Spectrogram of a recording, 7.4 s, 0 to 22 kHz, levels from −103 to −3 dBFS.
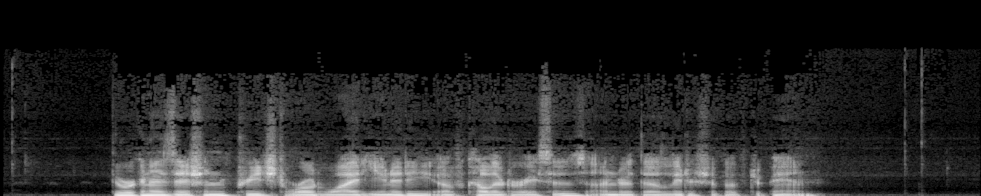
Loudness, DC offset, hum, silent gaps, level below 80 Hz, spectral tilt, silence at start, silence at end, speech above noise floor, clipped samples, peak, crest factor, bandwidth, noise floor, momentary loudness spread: -20 LUFS; under 0.1%; none; none; -50 dBFS; -7 dB/octave; 0.85 s; 1.2 s; 53 dB; under 0.1%; -4 dBFS; 16 dB; 9.6 kHz; -72 dBFS; 11 LU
